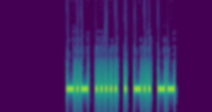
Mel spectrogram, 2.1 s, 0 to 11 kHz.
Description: Morse code, heard as a keyed tone, about 50 wpm, 700 Hz. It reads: K5EDM
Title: Call Signs Repeated 3x - 50wpm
